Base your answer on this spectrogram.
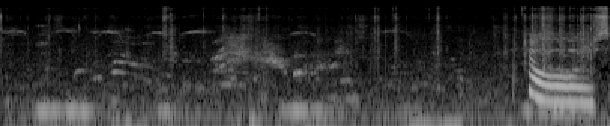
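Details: Tiny baby kitten and its mama cat, being fed on a hot summer's day; soft speech and faint rustling give way at the end to one loud, clear meow that slides downward in pitch.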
